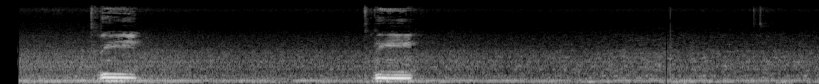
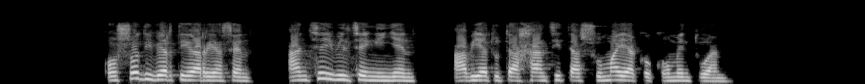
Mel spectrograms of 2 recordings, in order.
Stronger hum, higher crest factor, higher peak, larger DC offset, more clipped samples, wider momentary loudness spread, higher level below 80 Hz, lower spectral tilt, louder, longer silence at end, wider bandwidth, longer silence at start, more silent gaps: neither; about the same, 18 dB vs 14 dB; about the same, -2 dBFS vs -2 dBFS; neither; neither; first, 22 LU vs 7 LU; first, -46 dBFS vs -56 dBFS; about the same, -7 dB/octave vs -6 dB/octave; about the same, -15 LUFS vs -15 LUFS; second, 0 s vs 1.35 s; first, 16 kHz vs 7.6 kHz; second, 0.2 s vs 1.1 s; second, none vs 2.66-2.87 s, 4.36-4.52 s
